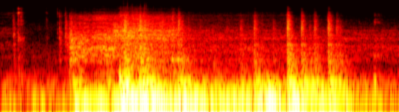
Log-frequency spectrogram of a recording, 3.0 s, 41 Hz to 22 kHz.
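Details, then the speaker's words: Nissan D21 flatbed truck that sat five years, with a newly fitted ignition switch and charged battery; a short, rough burst of low cranking that never fires; crank no start, fuel pump later heard running. "i'm fired right away no just cranking now"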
